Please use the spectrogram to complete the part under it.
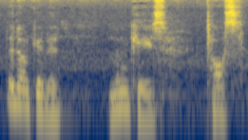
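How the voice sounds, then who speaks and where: A man's voice: mid-range voice, lively intonation, unhurried, darkish tone, slight background noise. An older man chatting casually as a solo podcast host, hesitant and digressive, with wry, opinionated asides. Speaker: podcast host and amateur musician.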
